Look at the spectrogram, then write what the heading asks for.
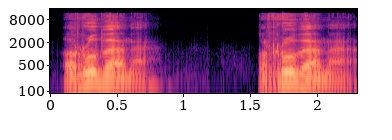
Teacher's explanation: मोटी आवाज पढ़ने रुबाब रुबाबना देखिए रुबाब रुबाब र के पेश मोटी आवाज से पढ़ना है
